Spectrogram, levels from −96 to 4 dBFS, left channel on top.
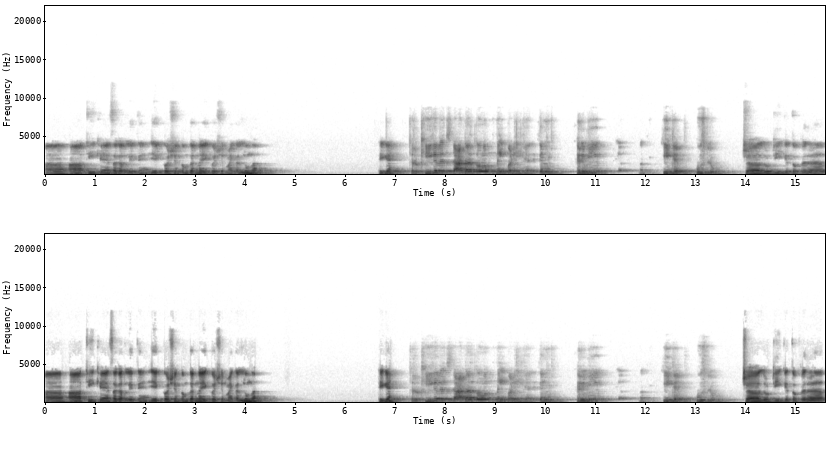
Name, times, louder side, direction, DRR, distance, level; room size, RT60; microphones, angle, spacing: voice 1, 0.0-4.3 6.7-7.0 14.0-15.6, right 5 dB, 55° right, 13 dB, 0.3 m, -19 dB
voice 2, 7.3-10.1 10.6-11.1 11.5-11.6 11.9-12.0 12.4-12.7 13.0-13.4, left 1 dB, 55° left, 4 dB, 0.9 m, -24 dB
8.7 x 4.0 x 2.8 m, 0.99 s
head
